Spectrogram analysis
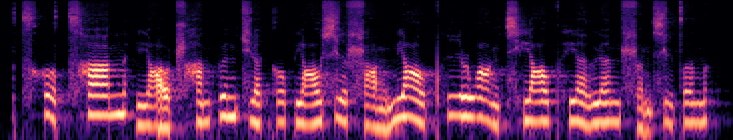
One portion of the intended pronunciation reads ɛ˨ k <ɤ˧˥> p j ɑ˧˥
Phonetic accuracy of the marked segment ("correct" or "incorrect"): correct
